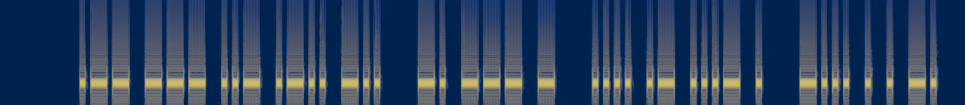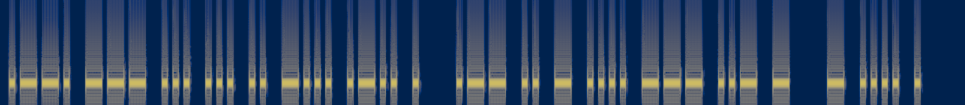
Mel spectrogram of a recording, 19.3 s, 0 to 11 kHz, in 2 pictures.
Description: Morse code, heard as a keyed tone, about 22 wpm, 700 Hz. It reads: WOULD NOT HAVE BEEN POSSIBLE WITHOUT THE
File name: practice / 22wpm / Sets of 7 Words - 22wpm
